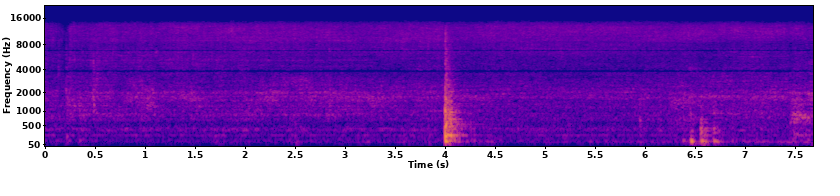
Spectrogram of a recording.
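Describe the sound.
Water runs from a kitchen tap during washing up after preparing a dish for the oven, a steady hiss broken by one sharp knock midway and a few small clatters near the end.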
